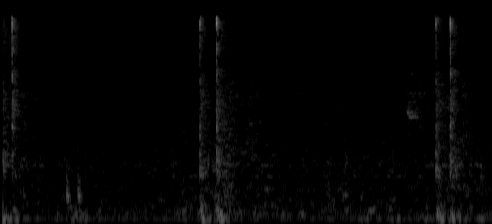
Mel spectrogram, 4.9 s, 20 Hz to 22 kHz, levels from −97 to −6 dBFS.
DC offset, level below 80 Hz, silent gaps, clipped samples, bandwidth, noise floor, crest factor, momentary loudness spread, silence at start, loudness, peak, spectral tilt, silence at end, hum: under 0.1%; under -90 dBFS; none; under 0.1%; 16.5 kHz; -86 dBFS; 38 dB; 12 LU; 0 s; -60 LUFS; -30 dBFS; -2 dB/octave; 0 s; none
